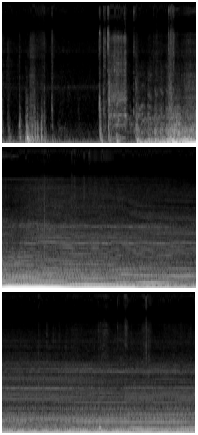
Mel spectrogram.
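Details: Toyota Camry petrol engine, cold start: cranks and catches, flaring up loudly before settling into a heavy, noisy idle; the noise occurs when the engine is cold.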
